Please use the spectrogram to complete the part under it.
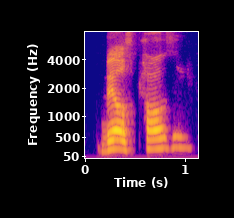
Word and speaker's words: Bell's palsy: 1,411 for Bell's palsy. Did I say that right? – Yes.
